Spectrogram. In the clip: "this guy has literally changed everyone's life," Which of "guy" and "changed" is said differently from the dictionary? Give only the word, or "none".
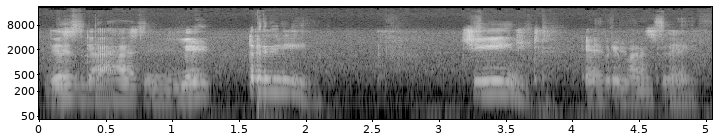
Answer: none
